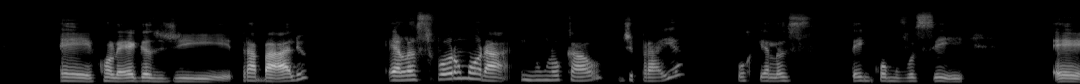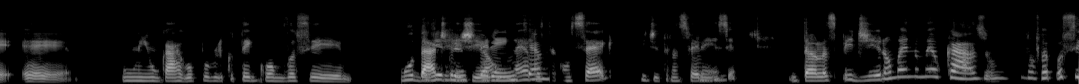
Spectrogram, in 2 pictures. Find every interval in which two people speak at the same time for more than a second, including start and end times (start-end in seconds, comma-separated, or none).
15.0-16.3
